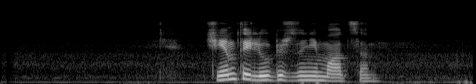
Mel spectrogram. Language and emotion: Russian, neutral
